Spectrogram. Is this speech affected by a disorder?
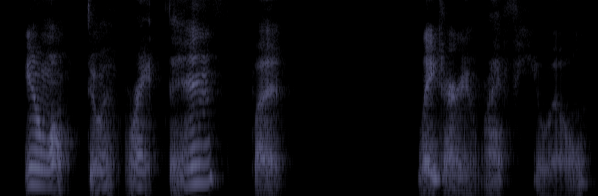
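Yes: cerebral palsy; affects muscles.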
